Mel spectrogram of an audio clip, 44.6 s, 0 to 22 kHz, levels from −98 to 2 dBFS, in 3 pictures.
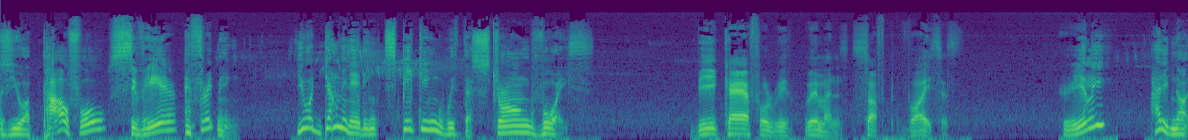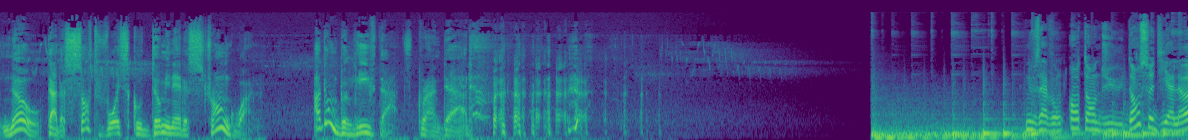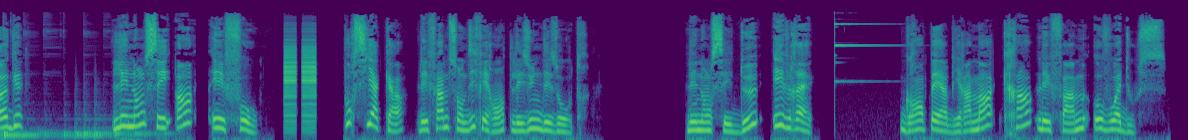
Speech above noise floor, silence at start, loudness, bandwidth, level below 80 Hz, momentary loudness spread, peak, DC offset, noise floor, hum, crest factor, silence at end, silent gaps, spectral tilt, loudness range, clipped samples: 61 dB; 0 s; -25 LUFS; 16 kHz; -44 dBFS; 12 LU; -6 dBFS; under 0.1%; -86 dBFS; none; 20 dB; 0.3 s; 32.15-32.29 s, 33.13-33.24 s, 33.41-33.46 s, 33.66-33.98 s, 37.24-38.25 s, 39.24-39.31 s, 39.94-40.12 s; -4 dB/octave; 8 LU; under 0.1%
